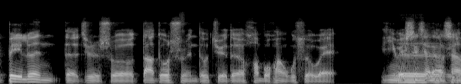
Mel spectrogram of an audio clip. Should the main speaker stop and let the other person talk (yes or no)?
no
